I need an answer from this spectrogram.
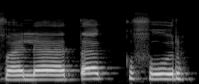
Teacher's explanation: فتنتن، فتنتن فلا تکفر، یہ کاف باریک ہے. را جو ہے ساکن، اس کو بھی پور پڑھنا ہے فا کی دمہ کی وجہ سے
